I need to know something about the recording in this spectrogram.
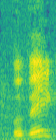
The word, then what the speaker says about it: Vivek: Vivek, it rhymes with cake and snake and, you know, all these other things.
